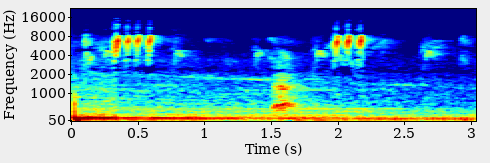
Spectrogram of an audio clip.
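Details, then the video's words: Sunbird, locally called five-colour sunbird, giving a fighting song used as a lure to trap wild birds: two short bursts of rapid, very high chirps, with a steady low hum underneath. "Tiếng chim hút mật 5 màu dùng đi mồi đánh bổi - Tiếng chim hút mật 5 màu hót đấu"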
